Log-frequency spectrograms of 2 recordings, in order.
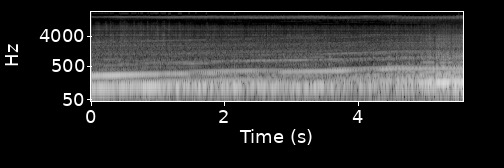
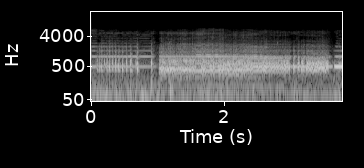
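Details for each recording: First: Superflux HT high-torque motor spinning free on a table, with SKF bearings: a smooth electric whine climbs steadily in pitch with no grinding, plus a little table vibration. The bearings are smooth. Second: GT motor climbing a pump track slowly from a standstill at nearly full charge: a steady buzz as the motor strains. It can't take it.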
